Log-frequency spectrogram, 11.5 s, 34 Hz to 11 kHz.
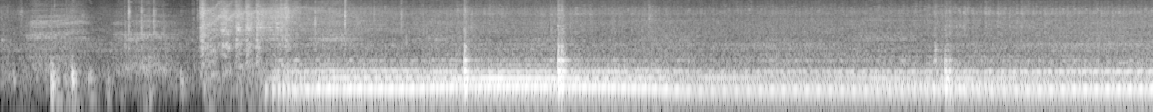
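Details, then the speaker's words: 2008 Nissan 350Z, after reconnecting an unplugged fuel injector: cranks, catches and settles into a lumpy idle with skipped beats; it is misfiring and now backfiring, with the same codes, and the owner suspects the upstream O2 sensors. "seems like it's running worse starting to backfire now"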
